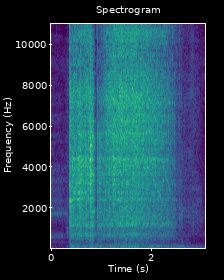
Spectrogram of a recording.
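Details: 1998 Express 3500 that sat about two years, cranked while checking the oil pressure sending unit: hard to crank, then a sharp catch and an even idle with no knock or tick. The oil pressure gauge then comes up.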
